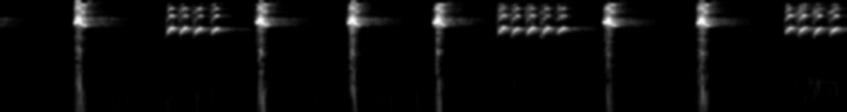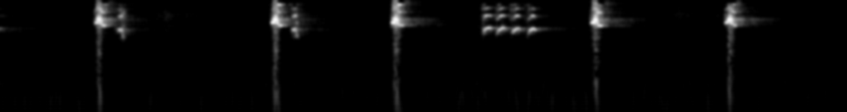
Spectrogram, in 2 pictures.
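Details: Gacor konin trotol in its shooting song, played at dawn to train other birds and draw replies from other konin: rapid sharp high ticks interleaved with short buzzy note groups, dense and even.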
